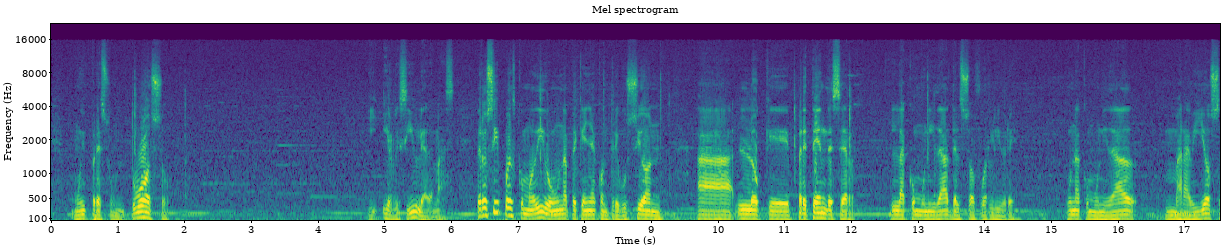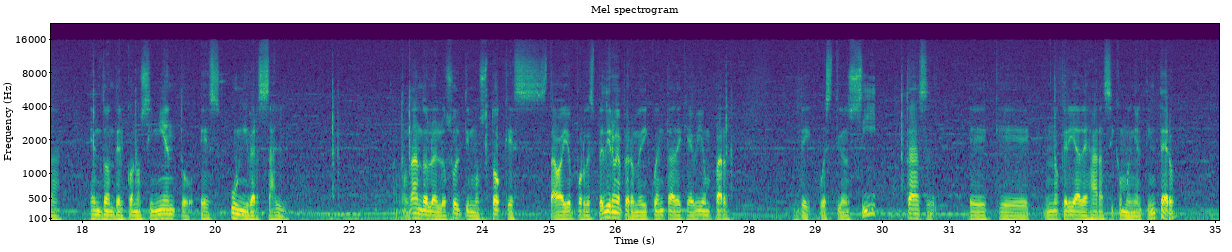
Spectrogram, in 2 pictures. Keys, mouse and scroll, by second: 0.2-1.4 middle drag, 1.9 shift+middle click, 2.5-3.8 middle drag, 4.4 right click, 4.7 middle click, 5.9-7.1 drag, 7.4 Tab, 8.3 Tab, 8.9 middle click, 9.2 Tab, 9.7-10.6 middle drag, 10.8 scroll up 1, 11.4 shift+middle click, 12.2-12.8 shift+middle drag, 13.2 shift+Tab, 14.0 middle click, 15.0 right click, 15.7-17.1 middle drag, 17.1-17.6 scroll up 1, 17.6 middle click, 18.4 shift+middle click, 19.3-20.3 middle drag, 21.8 g, 22.8 Escape, 23.3 middle click, 24.9 shift+right click, 25.7 shift+right click, 26.0-27.1 shift+middle drag, 27.7 g, 29.6 shift+click, 30.3 Tab, 30.7-32.7 shift+middle drag, 32.6 shift+Tab, 33.2 shift+middle click, 34.3 shift+middle click.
